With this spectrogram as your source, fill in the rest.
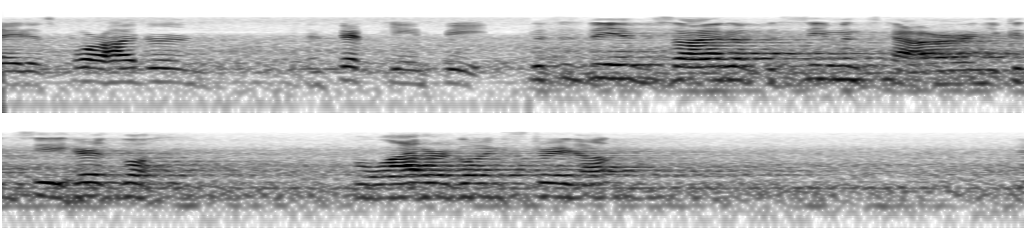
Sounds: speech

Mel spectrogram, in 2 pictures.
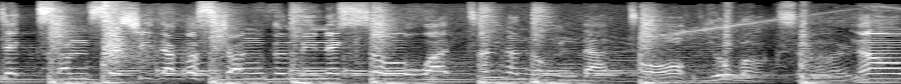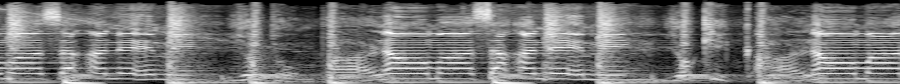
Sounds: hip hop music, reggae, music

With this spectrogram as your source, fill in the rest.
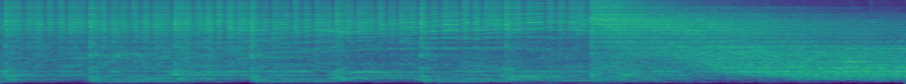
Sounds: dance music, music

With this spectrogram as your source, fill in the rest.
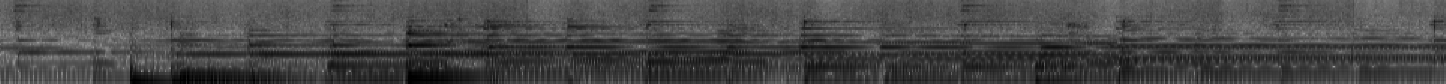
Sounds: music, rain on surface

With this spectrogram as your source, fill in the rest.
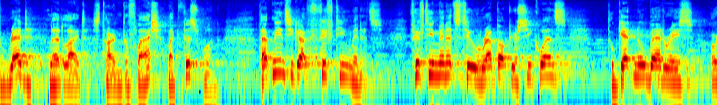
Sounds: music, speech

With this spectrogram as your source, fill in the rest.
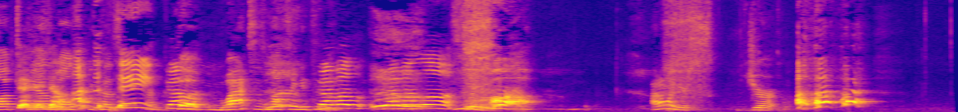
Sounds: speech

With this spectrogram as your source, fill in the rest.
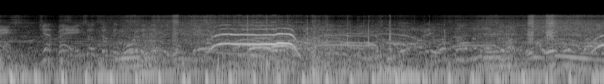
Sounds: motor vehicle (road), vehicle, speech

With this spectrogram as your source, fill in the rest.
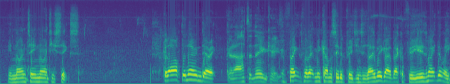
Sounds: speech, bird

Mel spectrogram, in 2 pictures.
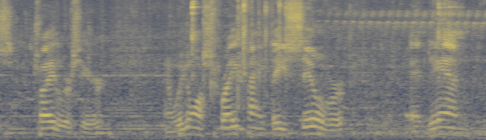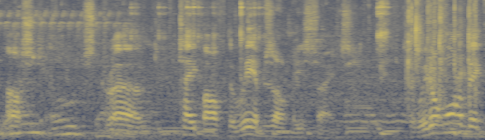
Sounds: music, speech

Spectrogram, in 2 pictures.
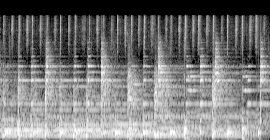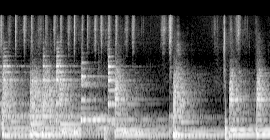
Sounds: playing steelpan

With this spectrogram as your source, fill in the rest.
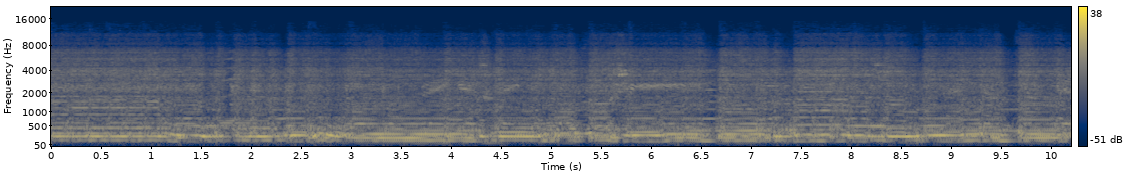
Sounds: music, guitar, plucked string instrument, electric guitar, musical instrument

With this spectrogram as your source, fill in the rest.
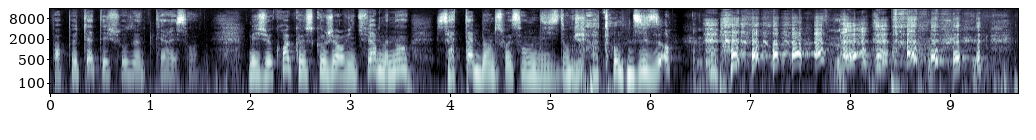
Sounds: speech, snicker

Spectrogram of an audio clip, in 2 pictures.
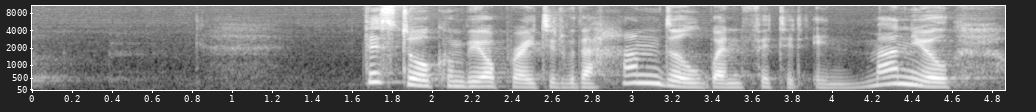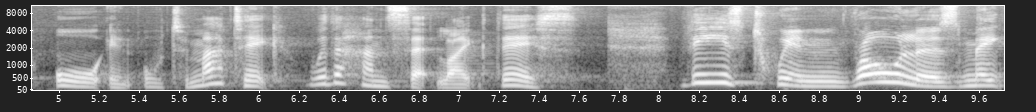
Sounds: speech

